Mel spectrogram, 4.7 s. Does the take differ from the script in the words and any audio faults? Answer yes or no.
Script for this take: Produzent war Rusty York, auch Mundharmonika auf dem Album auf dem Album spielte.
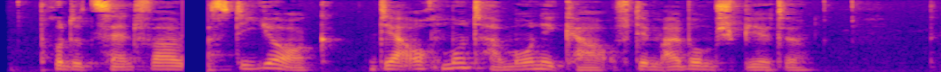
yes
